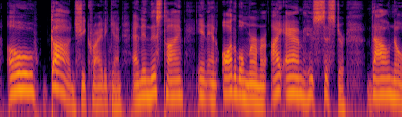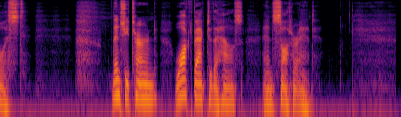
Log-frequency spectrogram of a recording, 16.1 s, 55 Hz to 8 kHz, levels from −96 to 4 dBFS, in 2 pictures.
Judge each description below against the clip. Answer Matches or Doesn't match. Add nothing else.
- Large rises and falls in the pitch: Matches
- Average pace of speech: Doesn't match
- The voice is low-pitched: Matches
